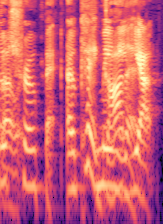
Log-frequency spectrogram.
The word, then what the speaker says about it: pleiotropic: I Pleiotropic? I say it like that because I'm never quite sure how to say it. So That it's works. PLEIOTROPIC, Okay. I believe is how you spell it. Pleiotropic.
